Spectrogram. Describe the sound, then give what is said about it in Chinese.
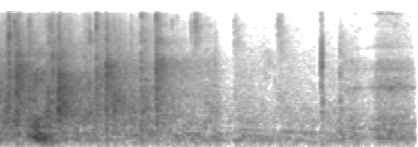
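A round of church audience applause welcoming first-time visitors: dense, crackling clapping at moderate volume that thins out after a second or so, leaving a few scattered, fading claps. “好，那我们再给这些人再鼓掌，非常欢迎，请坐，请坐。”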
